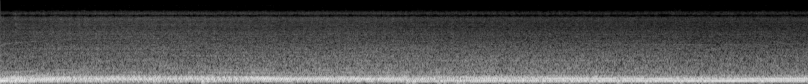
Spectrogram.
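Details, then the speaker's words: Ford Bronco II with a hunting idle: a low rumble that rises and sags over several seconds and won't hold steady. It sometimes dies after starting. Vacuum lines are connected; the owner plans to adjust the idle screw. Cause unknown. "I out why it keeps dying here and there when you start it up as you guys can tell tell the idle paints a little bit after the idle's down"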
